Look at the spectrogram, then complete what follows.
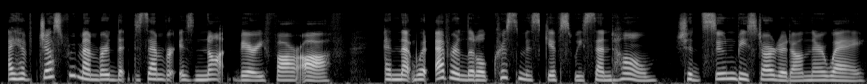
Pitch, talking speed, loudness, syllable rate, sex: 215 Hz, 185 wpm, -21 LUFS, 4.8 syllables/s, female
